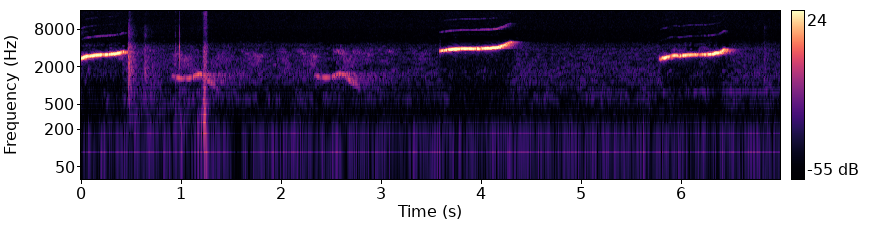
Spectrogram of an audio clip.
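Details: Begging Oriental magpie-robin asking for food, giving clear upslurred whistles and shorter falling notes in an uneven sequence, with a sharp click near the start and a constant low rumble underneath.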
